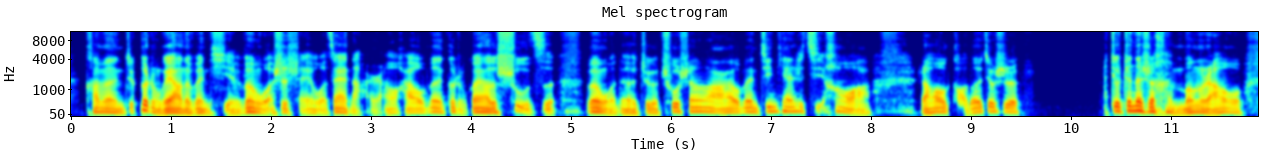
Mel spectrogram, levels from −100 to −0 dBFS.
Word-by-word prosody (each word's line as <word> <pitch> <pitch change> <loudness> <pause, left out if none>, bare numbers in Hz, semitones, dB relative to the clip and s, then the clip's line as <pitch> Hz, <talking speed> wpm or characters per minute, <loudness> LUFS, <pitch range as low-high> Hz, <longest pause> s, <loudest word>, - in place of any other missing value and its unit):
他 110 - 0
们 100 -3 +1
就 - - -7
各 - - +6
种 85 - -1
各 95 - +5
样 95 -2 +6
的 85 - +1
问 90 -1 -1
题， 80 +1 -7
问 105 +4 +3
我 90 - -1
是 100 +2 -3
谁， 95 0 -7
我 85 -3 -4
在 110 -3 +1
哪 - - -7
儿， - - -16
然 - - -13
后 95 +1 -5
还 100 - -8
要 100 0 0
问 110 +1 -1
各 - - -3
种 85 - -9
各 110 - +3
样 105 -2 +4
的 100 - +3
数 95 - -4
字。 - - -6 0.3
问 115 -3 +5
我 90 -1 -2
的 85 -1 -2
这 90 +4 -6
个 90 - 0
出 125 +7 -1
生 120 +1 0
啊， 100 -4 +1
还 - - 0
有 100 - +3
问 115 0 0
今 125 +4 -2
天 125 -1 0
是 120 - -3
几 - - -12
号 120 -7 -3
啊， 85 +1 -2 0.5
然 95 -1 +1
后 110 0 +3
搞 80 -4 -7
得 105 +3 +1
就 130 +1 0
是 115 -3 -1 0.9
就 135 -1 +5
真 145 0 +5
的 145 - +10
是 125 0 +5
很 110 -6 -2
懵。 95 +4 +1
然 90 0 +3
后 100 -3 -1
100 Hz, 310 characters per minute, -25 LUFS, 90-115 Hz, 0.9 s, 的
